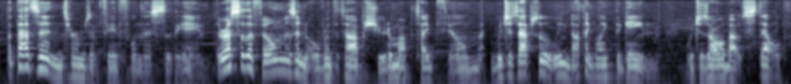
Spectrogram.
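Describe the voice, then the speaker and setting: A man hosting a video essay, reading scripted commentary in an informal, opinionated way. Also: lowish voice.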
